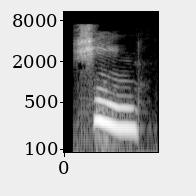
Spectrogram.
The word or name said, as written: Sheene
